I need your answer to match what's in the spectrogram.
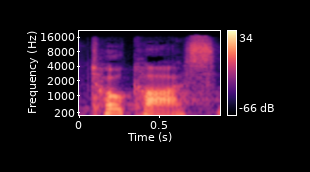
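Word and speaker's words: ptochos: but the word that is chosen here is tokos. There's a silent P at the beginning of it, or a subtle P at the beginning, like ptarmigan.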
